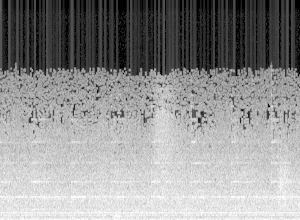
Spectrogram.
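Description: Steady low rumble of a passenger train and locomotives at a station throat, with a constant high hum over it.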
